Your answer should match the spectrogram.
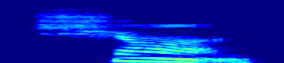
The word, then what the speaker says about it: Sean: look at this name it looks like C but it's really pronounced Shan and we would we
